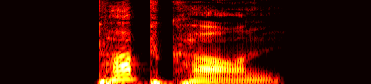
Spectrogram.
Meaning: popcorn
- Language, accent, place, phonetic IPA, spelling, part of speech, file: German, Germany, Berlin, [ˈpɔpˌkɔʁn], Popcorn, noun, De-Popcorn.ogg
